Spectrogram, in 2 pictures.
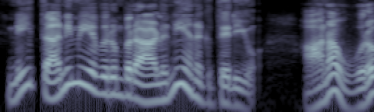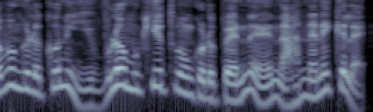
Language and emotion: Tamil, surprised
